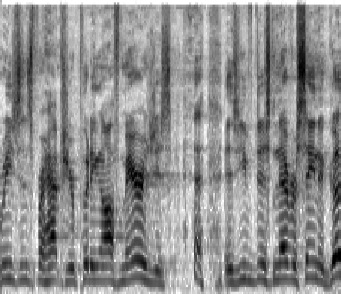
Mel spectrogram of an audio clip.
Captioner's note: laughs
